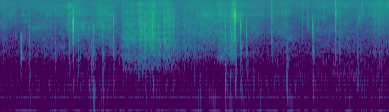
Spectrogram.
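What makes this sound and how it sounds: Long acrylic nails scratch and tap a full, large purple Cadbury Dairy Milk chocolate block in its foil-lined plastic wrapper, held beside the face. Eleven short, sharp, bright taps and clicks are heard, with a louder, hissing crinkly scratch in the middle, all dry and high with no ringing.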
